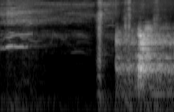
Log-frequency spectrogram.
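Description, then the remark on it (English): A prize-winning dog named King lets out a short high whine, then after a pause a sharp, loud bark rings out, trailing into a longer harsh bark. “Dog wins a prize, and he thinks he can just bark over everybody.”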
